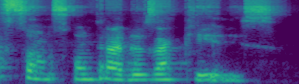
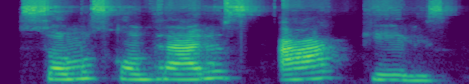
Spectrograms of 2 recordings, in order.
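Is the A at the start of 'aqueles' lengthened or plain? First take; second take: plain; lengthened. First: The first A of 'aqueles' is short and plain. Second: The first A of 'aqueles' is drawn out and marked. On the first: The speaker calls it wrong. "Esse não é" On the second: The speaker calls it right. "você fala o A com uma entonação diferente"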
